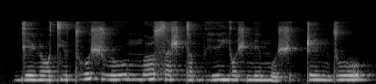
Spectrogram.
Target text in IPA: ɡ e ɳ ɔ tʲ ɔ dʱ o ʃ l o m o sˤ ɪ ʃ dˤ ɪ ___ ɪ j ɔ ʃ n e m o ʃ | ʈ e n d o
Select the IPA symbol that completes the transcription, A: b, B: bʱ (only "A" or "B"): B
